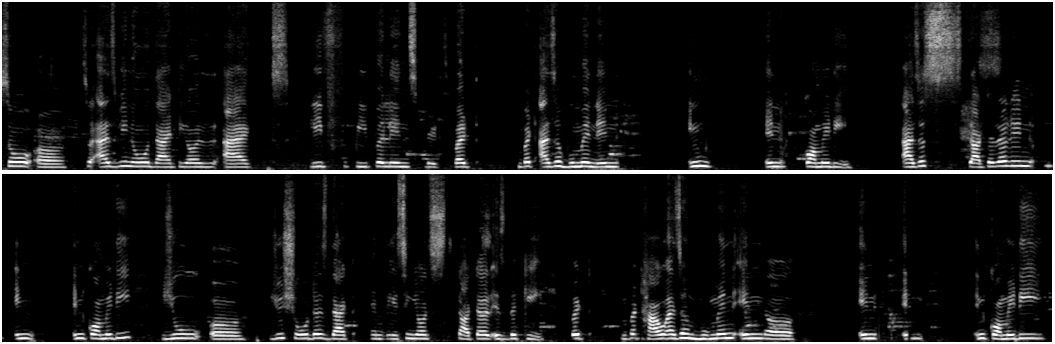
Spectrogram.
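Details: Audience member at a stammering association comedy session asking a question, with word repetitions; stuttering.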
